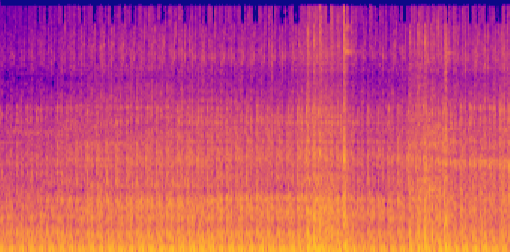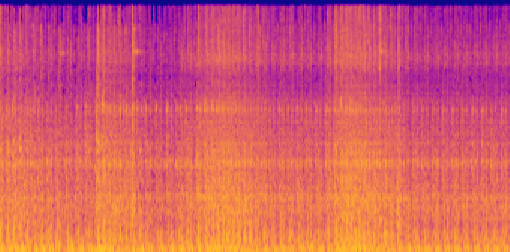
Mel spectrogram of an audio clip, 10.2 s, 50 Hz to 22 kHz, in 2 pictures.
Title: Yamaha xt660z tenere engine knocking sound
